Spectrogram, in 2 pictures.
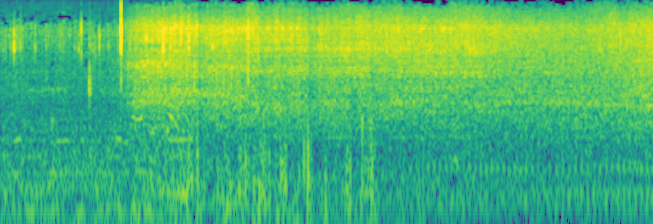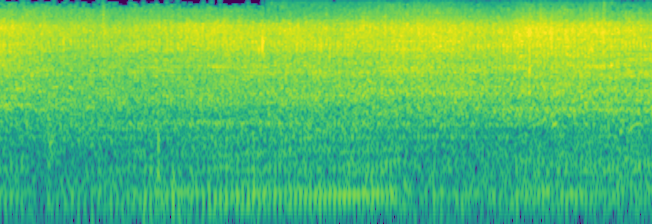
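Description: Vehicle-mounted motorized disinfectant sprayer running: a steady engine under a loud hiss of spray that starts about a second in.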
